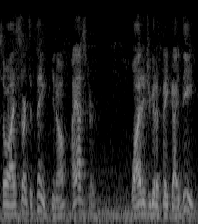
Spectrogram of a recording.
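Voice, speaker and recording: A young man telling stand-up comedy stories to an audience in a conversational, halting way, with pauses. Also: mid-range voice. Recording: very noisy live comedy recording with clicks. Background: audience laughter.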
